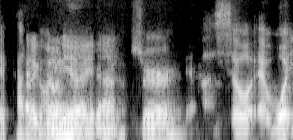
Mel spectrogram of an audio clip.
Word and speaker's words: Patagonia: Patagonia, yeah, sure.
